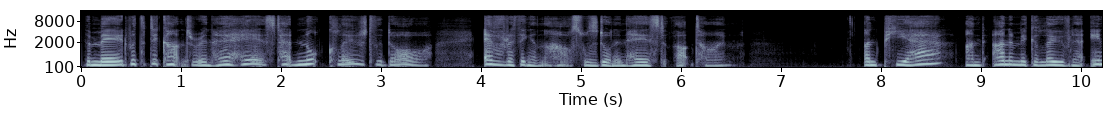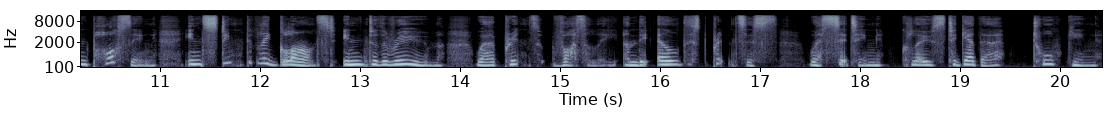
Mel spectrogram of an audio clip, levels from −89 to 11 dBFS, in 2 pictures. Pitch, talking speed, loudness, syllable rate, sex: 220 Hz, 140 wpm, -22 LUFS, 4.1 syllables/s, female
